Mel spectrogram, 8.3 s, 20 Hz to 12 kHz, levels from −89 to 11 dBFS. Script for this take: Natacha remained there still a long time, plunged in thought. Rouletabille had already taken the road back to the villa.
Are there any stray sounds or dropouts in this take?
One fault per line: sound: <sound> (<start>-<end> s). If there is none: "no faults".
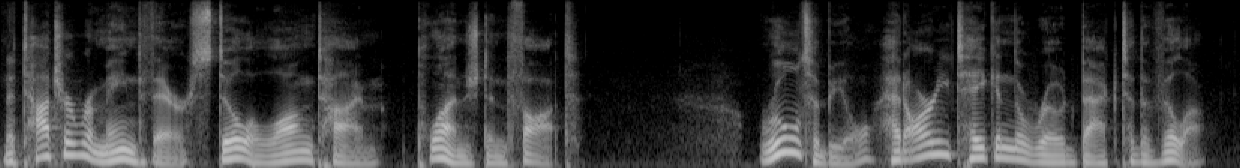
no faults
